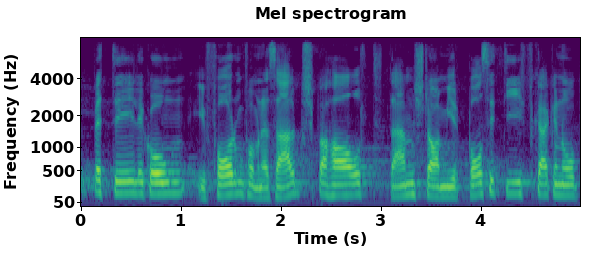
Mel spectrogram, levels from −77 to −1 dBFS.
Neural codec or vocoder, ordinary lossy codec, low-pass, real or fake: none; none; 7.2 kHz; real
